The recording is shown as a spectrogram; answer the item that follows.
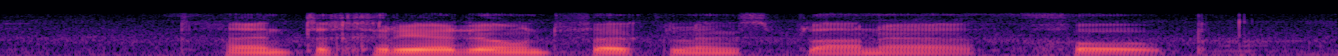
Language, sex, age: Afrikaans, male, 19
